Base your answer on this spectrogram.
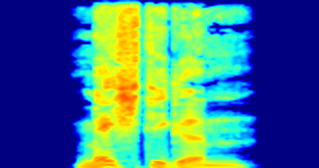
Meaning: strong dative masculine/neuter singular of mächtig
- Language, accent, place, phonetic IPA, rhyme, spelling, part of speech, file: German, Germany, Berlin, [ˈmɛçtɪɡəm], -ɛçtɪɡəm, mächtigem, adjective, De-mächtigem.ogg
